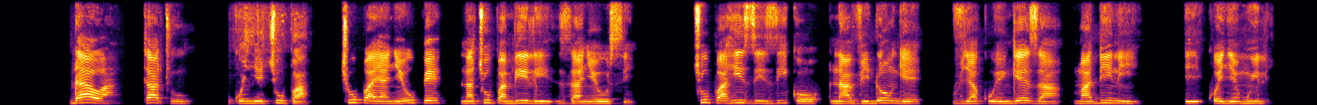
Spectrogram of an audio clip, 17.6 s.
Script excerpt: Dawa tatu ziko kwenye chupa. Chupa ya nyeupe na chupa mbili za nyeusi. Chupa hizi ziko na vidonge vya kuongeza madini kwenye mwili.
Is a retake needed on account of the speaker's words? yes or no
yes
